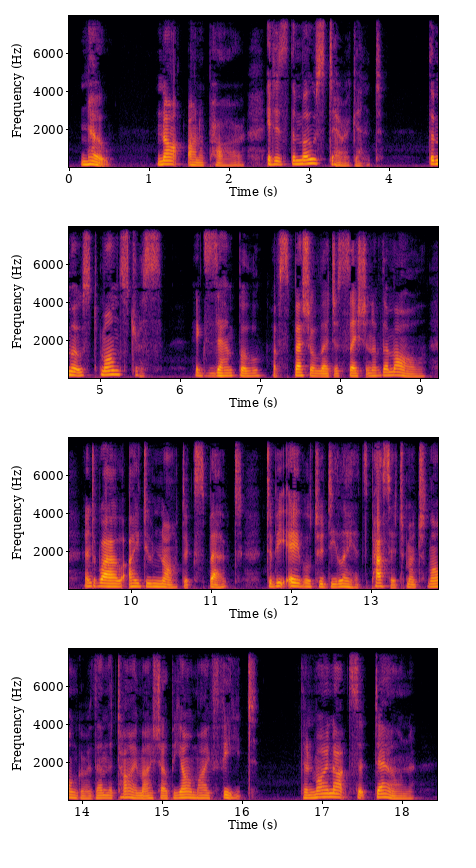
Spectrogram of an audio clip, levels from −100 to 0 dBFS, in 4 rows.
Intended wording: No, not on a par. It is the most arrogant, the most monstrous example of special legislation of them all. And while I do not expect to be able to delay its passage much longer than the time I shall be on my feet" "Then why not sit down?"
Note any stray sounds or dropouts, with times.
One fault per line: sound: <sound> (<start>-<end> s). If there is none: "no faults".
no faults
